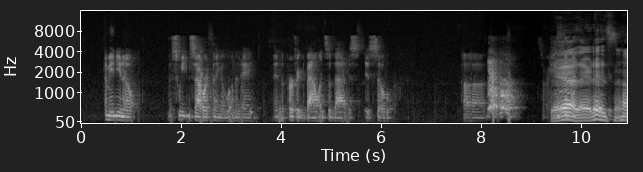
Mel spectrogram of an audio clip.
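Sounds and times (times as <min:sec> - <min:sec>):
speech: 0:00.5 - 0:01.2, 0:01.8 - 0:06.3, 0:07.6 - 0:10.9
little puppy barking: 0:08.2 - 0:08.8.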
